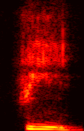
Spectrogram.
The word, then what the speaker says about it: phi: Phi se escribe así y se pronuncia phi.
